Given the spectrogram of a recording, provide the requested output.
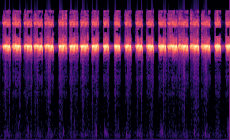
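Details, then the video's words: A pair of crickets produces a continuous high, rhythmic chirping, each pulse bright and shrill with a faint upper harmonic, repeated evenly without pause in a quiet setting. "Two Crickets Chirp Sounds"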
